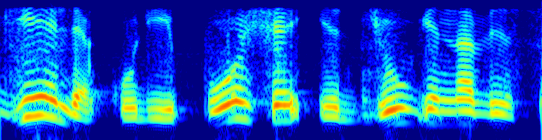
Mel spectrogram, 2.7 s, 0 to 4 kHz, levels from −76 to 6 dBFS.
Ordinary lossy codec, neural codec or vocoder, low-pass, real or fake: Opus, 64 kbps; none; 3.6 kHz; real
